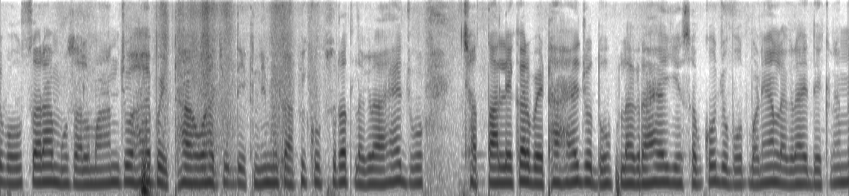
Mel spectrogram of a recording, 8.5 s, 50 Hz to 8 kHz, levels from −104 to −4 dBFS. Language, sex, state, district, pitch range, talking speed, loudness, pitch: Hindi, male, Bihar, East Champaran, 180-195 Hz, 260 wpm, -30 LUFS, 185 Hz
